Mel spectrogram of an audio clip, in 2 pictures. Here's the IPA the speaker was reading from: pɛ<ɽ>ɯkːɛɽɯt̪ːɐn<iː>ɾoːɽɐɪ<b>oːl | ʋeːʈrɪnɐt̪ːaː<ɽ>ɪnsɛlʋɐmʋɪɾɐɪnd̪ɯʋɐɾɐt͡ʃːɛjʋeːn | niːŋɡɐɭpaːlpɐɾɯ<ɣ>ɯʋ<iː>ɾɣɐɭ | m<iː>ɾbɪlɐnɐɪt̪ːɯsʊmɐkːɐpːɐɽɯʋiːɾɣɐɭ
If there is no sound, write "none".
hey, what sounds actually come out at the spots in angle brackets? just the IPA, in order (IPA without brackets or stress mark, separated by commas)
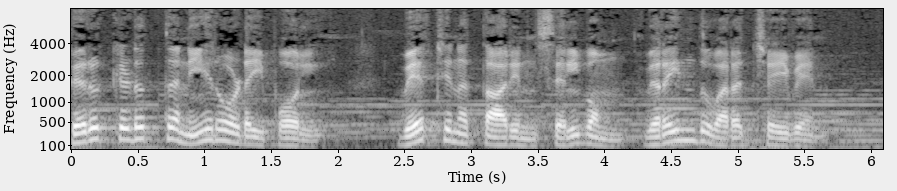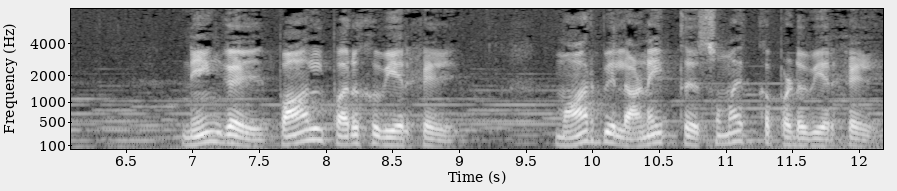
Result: ɾ, iː, p, ɾ, ɣ, iː, aː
